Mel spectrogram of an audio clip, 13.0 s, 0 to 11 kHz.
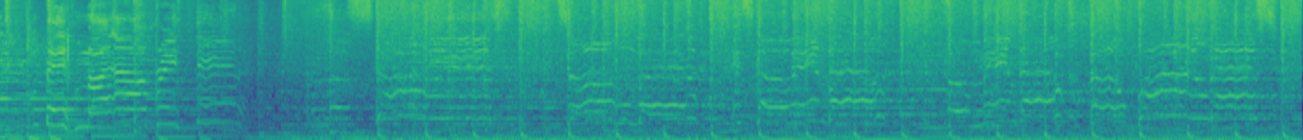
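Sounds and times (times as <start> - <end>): woman singing: 0.0 - 2.6, 3.2 - 13.0
electronic pop track: 0.0 - 13.0.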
